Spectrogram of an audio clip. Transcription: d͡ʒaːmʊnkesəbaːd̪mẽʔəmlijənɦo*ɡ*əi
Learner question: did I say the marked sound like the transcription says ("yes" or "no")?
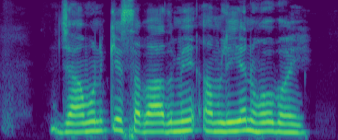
no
